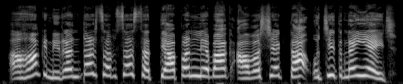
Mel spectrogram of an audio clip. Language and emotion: Maithili, angry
